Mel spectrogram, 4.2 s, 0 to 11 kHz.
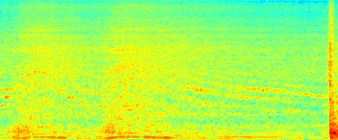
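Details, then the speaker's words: Mk3 Ford Mondeo engine revving with a faint steady whine over it, located by screwdriver-to-ear on the power steering side; not the alternator or the new water pump; air conditioning compressor judged worn, to be replaced. "etty sure that the air conditioning pump's buggered so what i'm going to do i'm going to replace the air conditioning pump"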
